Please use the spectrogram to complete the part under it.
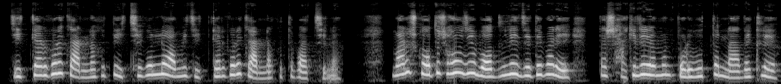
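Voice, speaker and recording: A woman with an extremely high voice narrates an emotional story in the first person. Her delivery is scripted, dramatic and sorrowful.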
